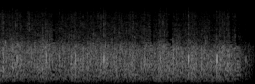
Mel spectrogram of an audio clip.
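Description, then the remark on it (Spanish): Steady applause from many people in a national assembly, a dense, even patter of clapping with no pauses that fades out at the very end. “Y lo aplauden.”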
